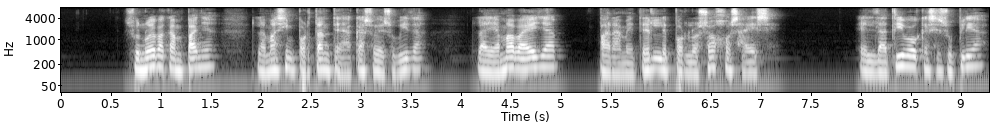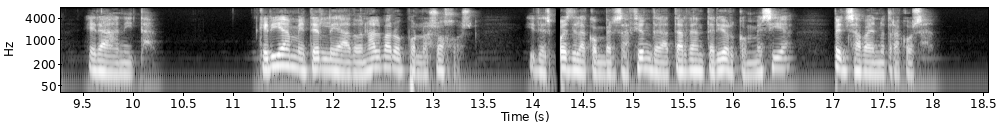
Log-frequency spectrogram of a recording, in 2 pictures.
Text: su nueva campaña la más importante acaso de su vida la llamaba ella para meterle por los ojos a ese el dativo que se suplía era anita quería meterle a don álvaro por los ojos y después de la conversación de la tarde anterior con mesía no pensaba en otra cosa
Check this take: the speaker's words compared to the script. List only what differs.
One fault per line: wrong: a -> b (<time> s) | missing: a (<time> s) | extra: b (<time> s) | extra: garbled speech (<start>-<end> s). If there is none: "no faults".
missing: no (16.6 s)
